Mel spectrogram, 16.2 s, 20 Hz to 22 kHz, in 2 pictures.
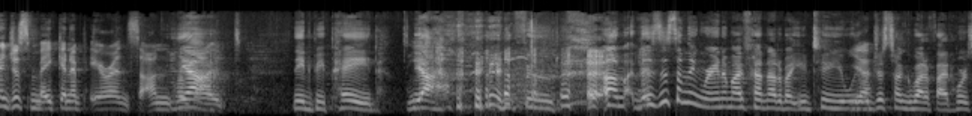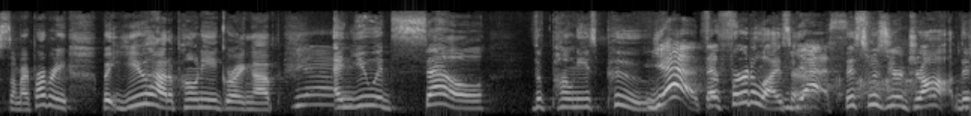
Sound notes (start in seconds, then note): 3.6 laughs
